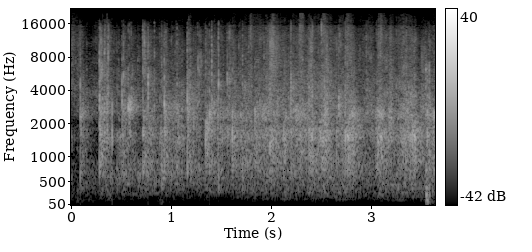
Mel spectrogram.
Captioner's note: applause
